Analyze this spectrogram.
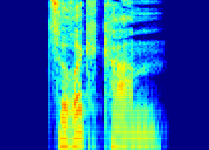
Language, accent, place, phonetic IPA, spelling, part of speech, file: German, Germany, Berlin, [t͡suˈʁʏkˌkaːm], zurückkam, verb, De-zurückkam.ogg
- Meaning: first/third-person singular dependent preterite of zurückkommen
